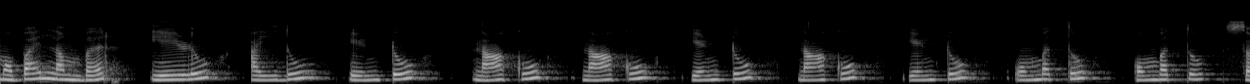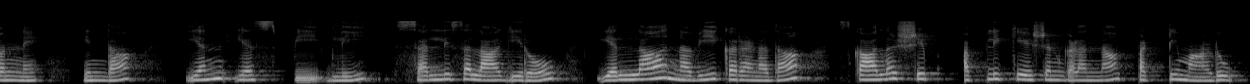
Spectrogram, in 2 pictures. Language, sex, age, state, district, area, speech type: Kannada, female, 18-30, Karnataka, Udupi, rural, read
